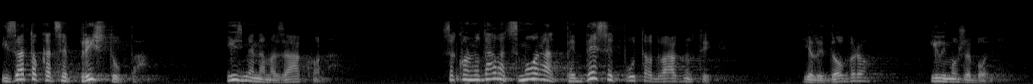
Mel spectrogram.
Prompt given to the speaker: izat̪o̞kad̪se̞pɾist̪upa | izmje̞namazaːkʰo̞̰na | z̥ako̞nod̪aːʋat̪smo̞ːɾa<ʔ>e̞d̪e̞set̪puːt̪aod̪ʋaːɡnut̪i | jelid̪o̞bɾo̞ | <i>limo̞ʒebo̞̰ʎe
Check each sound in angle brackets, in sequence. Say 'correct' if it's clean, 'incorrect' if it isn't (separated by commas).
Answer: incorrect, correct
